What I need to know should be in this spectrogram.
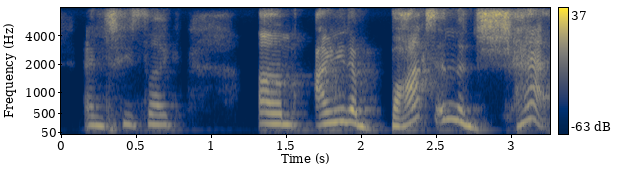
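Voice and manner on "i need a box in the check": put-on, loud, pitched-up voice with total attitude. Retelling a customer's request: imitating a customer's attitude. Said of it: "has this total attitude with me".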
